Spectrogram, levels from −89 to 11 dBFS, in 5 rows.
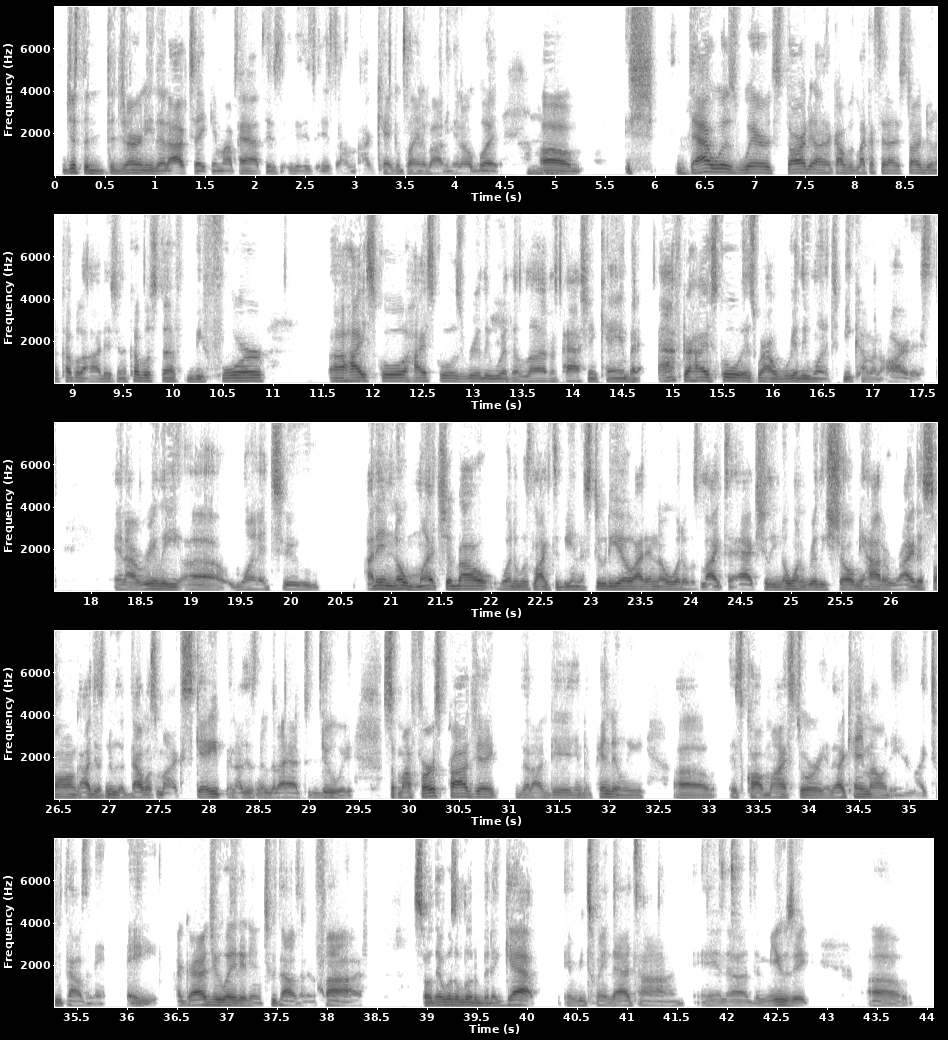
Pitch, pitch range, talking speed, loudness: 120 Hz, 110-130 Hz, 230 wpm, -28 LUFS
